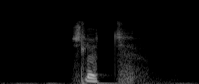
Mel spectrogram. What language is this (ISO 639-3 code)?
nor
